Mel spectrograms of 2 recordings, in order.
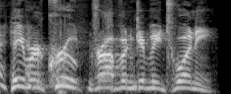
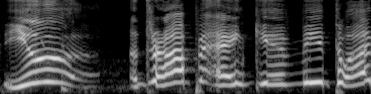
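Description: First: Drill sergeant. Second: Very high, squeaky dim echo; parroting recruit voice. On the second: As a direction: repeat the order back cluelessly. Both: Acted.

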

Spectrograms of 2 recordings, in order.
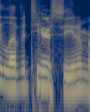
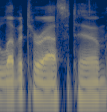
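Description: First: Levetiracetam said with SEE-tum at the end; first pronunciation. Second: Levitiracetam said with ASS-uh-tam at the end; alternative pronunciation. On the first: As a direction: say levetiracetam as leh-vuh-teer-uh-SEE-tum. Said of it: "how do you s-, do you say". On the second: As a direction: say levitiracetam as leh-vuh-ter-ASS-uh-tam. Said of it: "do you say levetiracetam or levitiracetam". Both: Shown as a demonstration.

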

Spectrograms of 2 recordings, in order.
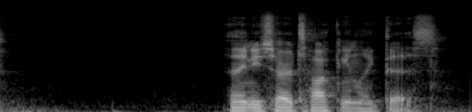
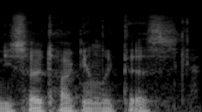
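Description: First: Said in the usual way. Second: "talking like this" said softer, turned away from the mic. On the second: Shown as a demonstration. Host showing his co-host how he sounds off-mic, softer. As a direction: let the words drift off the mic.

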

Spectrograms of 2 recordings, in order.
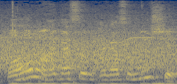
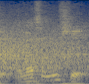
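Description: First: High, loud and hyped up; bursting to show off the new toy; excited. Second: Said in the usual way. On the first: Real, not acted. Showing off new sound effects.

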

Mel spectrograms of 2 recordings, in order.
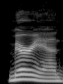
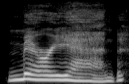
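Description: First: Said in the usual way. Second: Loud, rising squeal of the name; old friend spotting Marianne, squealing; delighted squeal. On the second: Acted. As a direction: call across the room, overjoyed. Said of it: "a delighted voice squealed".

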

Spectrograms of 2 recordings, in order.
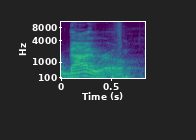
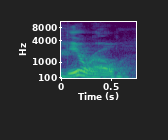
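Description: First: "Gyro" rhyming with Cairo; slow demonstration of "Gyro" with a long I; mispronunciation. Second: "Giro" with a long EE first syllable; slow demonstration of "Giro" with EE; variant pronunciation. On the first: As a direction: say "Gyro" with EYE in the first syllable. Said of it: "people can pronounce things wrong". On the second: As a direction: say "Giro" as YEE-roh or GEE-roh, with an EE. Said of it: "Just like when people say". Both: Shown as a demonstration.

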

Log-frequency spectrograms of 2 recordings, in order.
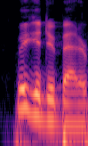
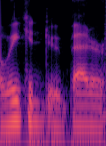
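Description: First: Punched out with a louder push. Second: Quiet. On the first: Vlogger to viewers about Toyotas, said out loud. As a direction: hit it hard the second time. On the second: Vlogger to viewers about Toyotas, said softly. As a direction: murmur it under your breath. Repeats the line, quiet first. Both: Real, not acted.

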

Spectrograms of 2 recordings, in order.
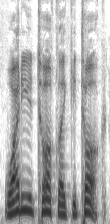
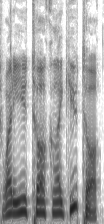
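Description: First: Said in the usual way. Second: Mild teasing lean on "you" in "like you talk"; stress on you. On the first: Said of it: "Alex says to me". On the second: Retold or imitated. Host teasing listener Alex, leaning on "you" in "like you talk". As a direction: turn it back by leaning on the second "you" in "like you talk". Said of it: "Oh, Alex".

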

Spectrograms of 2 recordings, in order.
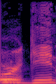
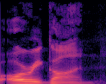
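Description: First: Oregon ending in a quick, unstressed "gin"; Oregon with short ending. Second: Oregon with an open "gahn" at the end; Oregon ending in "gone". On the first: Cohost asks how locals say it, Oregon as OR-ih-gin. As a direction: say Oregon as OR-ih-gin, weak last syllable. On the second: Cohost offers the other version, Oregon as OR-ih-gahn. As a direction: say Oregon as OR-ih-GONE, full last vowel. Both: Shown as a demonstration. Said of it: "Is it Oregon or Oregon?".

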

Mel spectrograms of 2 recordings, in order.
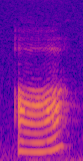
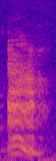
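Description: First: 'ah' as an open, drawn-out ah; open AH sound. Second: 'ah' as a drawn-out front vowel, as in cat; short A sound. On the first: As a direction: say 'ah' slowly, as in father. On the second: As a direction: say 'ah' like the a in apple, held slowly. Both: Shown as a demonstration. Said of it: "if they should pronounce it as".

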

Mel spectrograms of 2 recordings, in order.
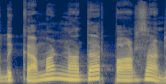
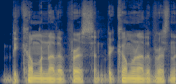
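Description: First: Mock generic Hollywood Indian accent, pitched higher; imitating a cheesy two-thousands film Indian accent; bad Indian accent. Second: Said in the usual way. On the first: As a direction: ham up a shitty movie Indian accent. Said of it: "shitty, generic Indian accent". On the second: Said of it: "he basically sits down and he goes".

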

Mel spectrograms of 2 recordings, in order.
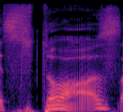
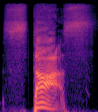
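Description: First: 'stás' lowered and drawn into 'stawrs'; right version. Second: Loud short 'stás' with open 'ah'; wrong version. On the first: Host showing what you have to say, rounded 'stás'. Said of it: "You have to say". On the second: Host showing what you cannot say, open 'stás'. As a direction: say 'stás' as a plain 'stahs'. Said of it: "You cannot say". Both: Shown as a demonstration.

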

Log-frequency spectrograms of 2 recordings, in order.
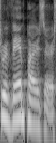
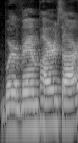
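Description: First: Plain. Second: Said a little louder on request. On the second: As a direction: speak up for the mic. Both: Shown as a demonstration. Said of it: "Say it a little louder".

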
